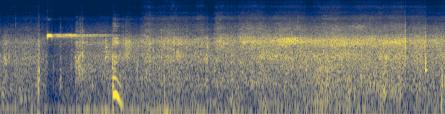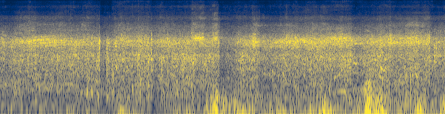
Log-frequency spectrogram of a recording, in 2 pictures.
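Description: A whistle blows once for about a second, then ice skate blades scrape and carve on the ice, mixed with rushing wind on a skater's head-mounted camera microphone, the noise growing louder as the skater speeds up.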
